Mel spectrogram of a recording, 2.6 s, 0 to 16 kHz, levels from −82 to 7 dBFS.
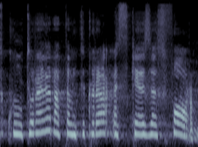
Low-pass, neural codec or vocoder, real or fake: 14.4 kHz; codec, 32 kHz, 1.9 kbps, SNAC; fake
